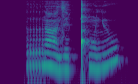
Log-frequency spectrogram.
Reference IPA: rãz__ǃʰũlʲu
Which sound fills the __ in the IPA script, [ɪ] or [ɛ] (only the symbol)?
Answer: ɪ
